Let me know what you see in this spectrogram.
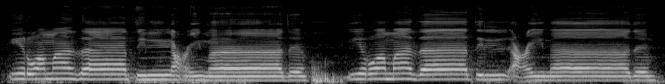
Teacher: عین کو وسط حلق سے ادا کریں گے، اگر کوئی وسط حلق سے ادا نہ کرے تو غلط ہو جائے گا۔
